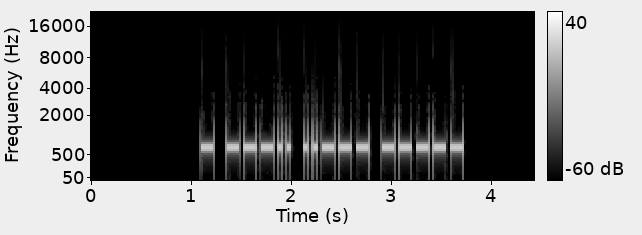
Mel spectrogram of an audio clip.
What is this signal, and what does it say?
Morse code, heard as a keyed tone, about 28 wpm, 700 Hz. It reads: T820
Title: Numbers - Contest Style - 4-Digit 28wpm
